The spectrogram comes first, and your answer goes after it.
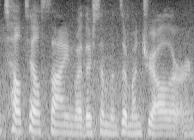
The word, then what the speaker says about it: Montreal: say it correctly, but a lot of people say Montreal. It's not like Montreal. It's almost more like M-U-N, like Montreal, like the way you would say monkey.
